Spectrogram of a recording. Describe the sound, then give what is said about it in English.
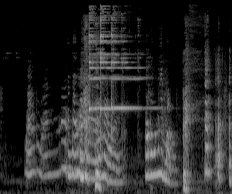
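A single bell strike rings out and hangs in the air with a steady metallic shimmer, while voices make loud, warbling gargle-like noises over and around it. “Ring that bell on your way out.”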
